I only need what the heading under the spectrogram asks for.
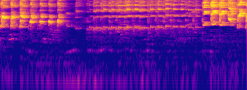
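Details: Lovebird from Boyolali, Indonesia in 'ngedur' style: a quick pulsed shrill trill that softens into a thinner, smoother buzz, then returns loud and rapid at the end.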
